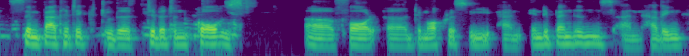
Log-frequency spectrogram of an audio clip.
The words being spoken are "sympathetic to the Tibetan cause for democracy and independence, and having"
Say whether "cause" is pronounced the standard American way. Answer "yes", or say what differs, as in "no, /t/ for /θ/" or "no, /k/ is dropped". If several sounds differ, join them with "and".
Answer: yes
